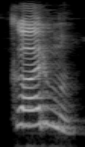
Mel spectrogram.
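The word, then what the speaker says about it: कर्म: Suppose karm. So if you will hear properly or pronounce correctly, you will see that before ma half ra sound is coming.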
